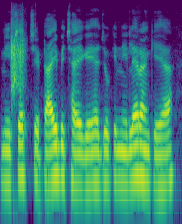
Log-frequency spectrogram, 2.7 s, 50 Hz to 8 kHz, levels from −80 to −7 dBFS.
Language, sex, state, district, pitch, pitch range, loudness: Hindi, male, Jharkhand, Garhwa, 130 Hz, 125-140 Hz, -17 LUFS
